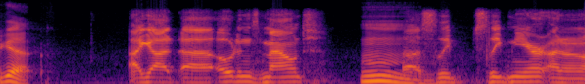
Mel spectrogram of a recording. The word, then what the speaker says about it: Sleipnir: I got Odin's Mount, Sleepnir. I don't know how to pronounce it. Yeah. Sleipnir.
